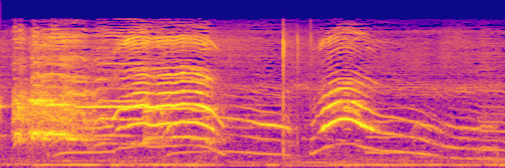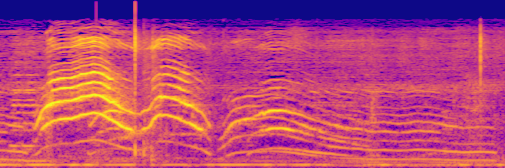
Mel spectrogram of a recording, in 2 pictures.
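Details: Fighting feral cats, an orange one on the losing side; repeated arching wails and harsh rising-falling screams in bursts, some overlapping, separated by quieter moaning, with faint low hum throughout.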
